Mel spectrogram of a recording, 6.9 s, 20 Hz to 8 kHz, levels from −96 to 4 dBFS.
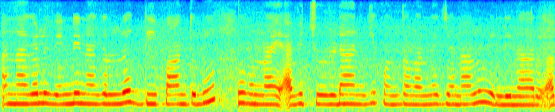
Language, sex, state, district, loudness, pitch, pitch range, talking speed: Telugu, female, Andhra Pradesh, Anantapur, -15 LUFS, 250 Hz, 240-255 Hz, 105 wpm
